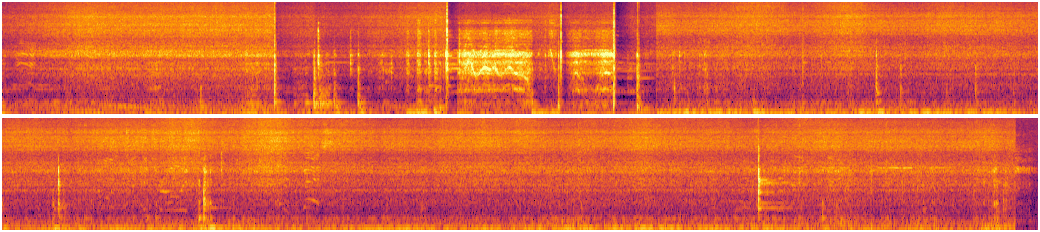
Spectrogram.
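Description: A sportfishing boat's engines running under way, a steady low drone under the rushing water of the wake.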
